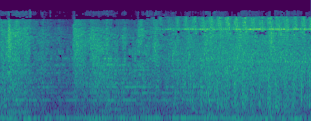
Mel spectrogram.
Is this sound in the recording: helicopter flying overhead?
yes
